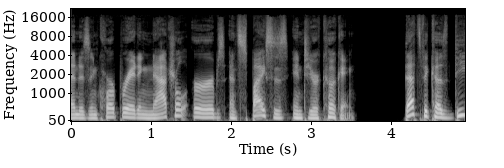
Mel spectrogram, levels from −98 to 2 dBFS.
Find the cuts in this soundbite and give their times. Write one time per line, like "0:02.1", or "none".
none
